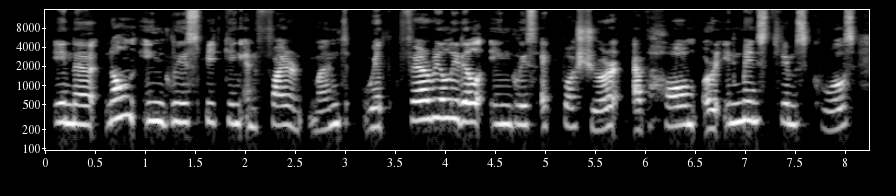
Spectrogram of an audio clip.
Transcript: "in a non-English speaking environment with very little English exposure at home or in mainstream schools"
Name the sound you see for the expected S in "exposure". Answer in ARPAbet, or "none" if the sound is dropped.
none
